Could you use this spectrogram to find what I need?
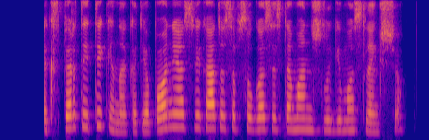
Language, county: Lithuanian, Utena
